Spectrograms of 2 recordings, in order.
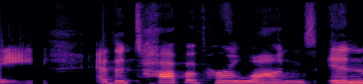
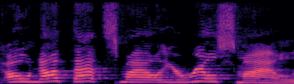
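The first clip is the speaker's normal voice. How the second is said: higher-pitched mock mom correction; a hint of overbearing mom, pitched up; imitated nagging mom; 6 semitones higher than usual. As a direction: lightly act out a fussing parent. Overbearing mom voiced, correcting child's smile.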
